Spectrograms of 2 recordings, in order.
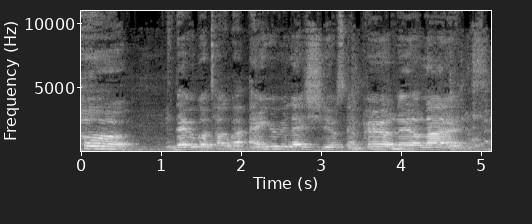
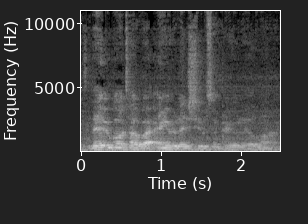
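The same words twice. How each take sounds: First: It is said at a slower pace. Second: It is said at a faster pace.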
